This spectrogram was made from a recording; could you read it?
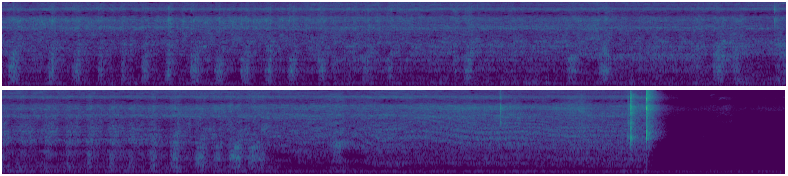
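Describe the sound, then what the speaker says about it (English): A blowtorch hisses steadily while torching a silicone flip cup, a continuous close roar with faint ticking, cutting off abruptly near the end. "We're going to torch it a little bit, see what actually comes up in here."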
